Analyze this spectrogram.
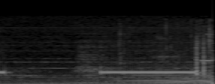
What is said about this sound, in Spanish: Coge el móvil y marca un número. Llama y espera.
